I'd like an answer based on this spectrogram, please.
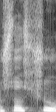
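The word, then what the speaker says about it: shochu: O sochu, o destilado o japonês, que é 30-40% de álcool, por exemplo. Isso. Tá. Aqui a pronúncia é muito parecida com o soju, que é o destilado coreano que tem 15-16% de álcool.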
